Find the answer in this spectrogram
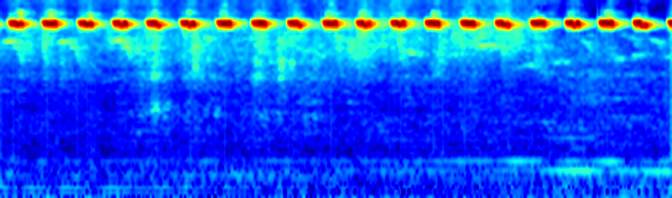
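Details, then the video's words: Cricket chirp for teaching songbirds, loud and clear: about nineteen sharp, high-pitched pulsed chirps in quick, regular succession, almost four each second, over a quiet background. "masteran jangkrik untuk burung"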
